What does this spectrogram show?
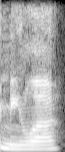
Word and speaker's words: Mela: Mela, M-E-L, like melanin. So Mela like dash melanin. Vision. I say Mila.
